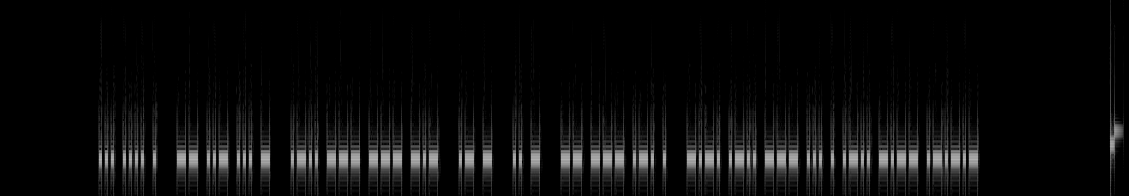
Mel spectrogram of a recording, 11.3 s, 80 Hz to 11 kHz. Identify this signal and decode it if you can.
Morse code, heard as a keyed tone, about 40 wpm, 700 Hz. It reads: SHE MUST LOOK AT IT MORE CLOSELY.
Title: Sentences from Top 1400 Words 40wpm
